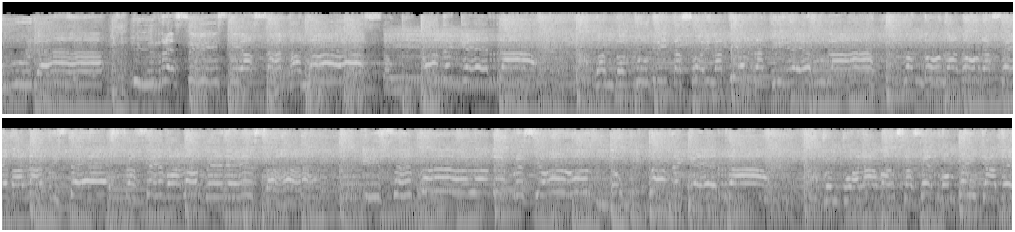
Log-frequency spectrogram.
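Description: A Christian worship song plays loudly and continuously, with a full band driving a steady beat under layered melodic parts, filling the whole stretch without pauses or spoken talk.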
